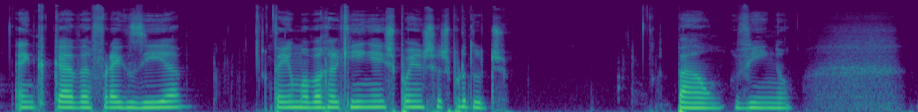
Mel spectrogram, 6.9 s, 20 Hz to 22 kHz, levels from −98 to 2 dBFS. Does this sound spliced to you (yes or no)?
no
